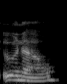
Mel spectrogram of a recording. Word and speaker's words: Huneault: It's Uno.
